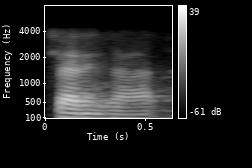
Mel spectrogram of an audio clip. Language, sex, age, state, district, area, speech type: Tamil, male, 60+, Tamil Nadu, Perambalur, urban, conversation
